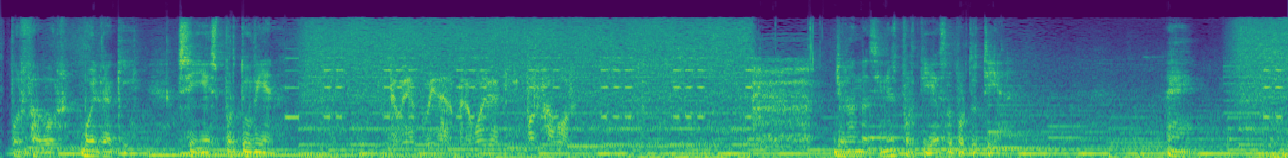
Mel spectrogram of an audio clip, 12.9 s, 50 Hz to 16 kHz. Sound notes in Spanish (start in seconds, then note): 7.6 Pitido; 8.3 Interferencia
